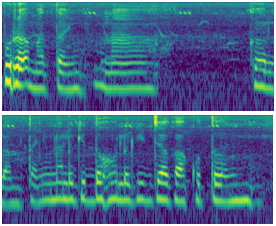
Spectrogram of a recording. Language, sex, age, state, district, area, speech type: Santali, female, 18-30, Jharkhand, Bokaro, rural, spontaneous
